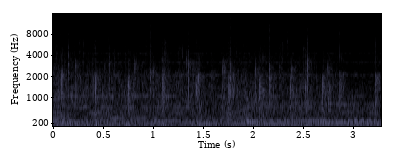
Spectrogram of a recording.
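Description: Applause for finishers of the final stage of the Raid VTT des Monts d'Ardèche 2016 mountain bike race, an outdoor crowd clapping steadily at a moderate distance with some voices mixed in.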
